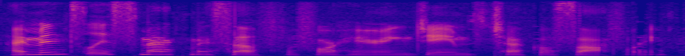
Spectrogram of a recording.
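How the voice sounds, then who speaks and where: A woman streamer reading visual novel narration aloud in an expressive storytelling style. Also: mid-range voice, moderate pace, gravelly.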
